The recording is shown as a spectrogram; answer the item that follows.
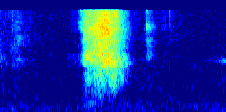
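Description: Cucumber scraping against the blade of a cheap handheld spiral vegetable cutter as it is twisted: one short scrape about a second in, then a brief light click. The cutter is not cutting properly.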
